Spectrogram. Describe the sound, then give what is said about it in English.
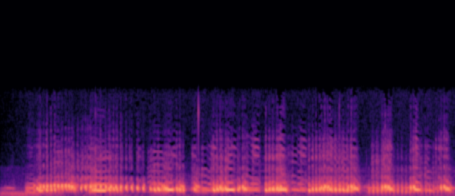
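Sandhill crane calling: loud, rolling, rattling bugle calls repeated in a dense run of overlapping bursts, each with a throaty, trilled quality, with only brief gaps between them. “The sandhill crane, I gather, is that sound. I love that sound”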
